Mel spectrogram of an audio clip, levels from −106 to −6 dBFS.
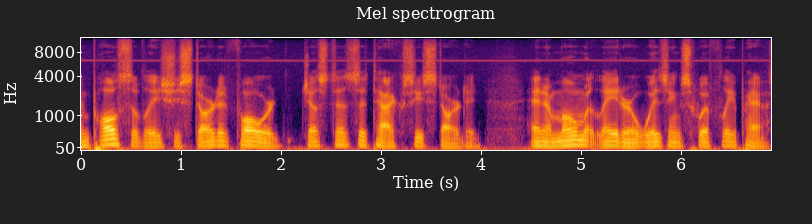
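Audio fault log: throughout, switching supply whistle: a switching power supply near the audio path is cycling at an audible rate, leaking a thin high whistle that wanders between 6.3 and 6.4 kHz, sitting roughly 35 dB below the speech.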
